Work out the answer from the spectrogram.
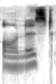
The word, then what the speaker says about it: honest: Some words that begin with a consonant followed by a vowel are pronounced with the sound of that particular vowel. The article an is used before such words. Examples: an hour-long meeting, an honest girl.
